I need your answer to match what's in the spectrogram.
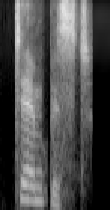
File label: "tempest", Indian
